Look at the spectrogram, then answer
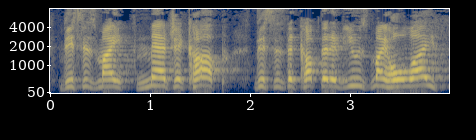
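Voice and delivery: hammed-up distraught king; Yosef's mock lament. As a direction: play a ruler pretending his magic cup was his whole life. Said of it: "He made it seem like he did nichush".

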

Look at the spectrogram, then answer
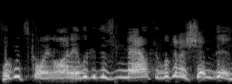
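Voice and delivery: high, excited marvelling; amazed. Retold or imitated. Rabbi showing kids the mountains, high and thrilled. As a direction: gush over every tree. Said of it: "I'm like".

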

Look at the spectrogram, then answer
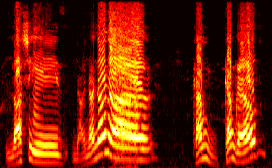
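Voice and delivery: a loud, preachy scold; scolding the aunts. Acted. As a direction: wag a finger at the girls. Chiding the gossiping aunts.

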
